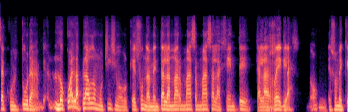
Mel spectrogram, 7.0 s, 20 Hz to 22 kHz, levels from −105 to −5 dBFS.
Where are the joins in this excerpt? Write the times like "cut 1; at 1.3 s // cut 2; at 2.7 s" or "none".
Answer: cut 1; at 3.9 s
